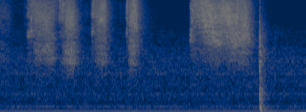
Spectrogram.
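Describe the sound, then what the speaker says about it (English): Several short hissing bursts of an aerosol foam cleaner sprayed on a nylon strap, followed by a longer sustained hiss and a brief sharp knock, fairly close. "So spray this foamy stuff"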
